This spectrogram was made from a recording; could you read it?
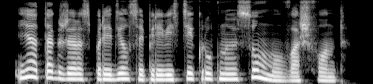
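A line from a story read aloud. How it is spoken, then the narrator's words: Calm. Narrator (Russian): говорю спокойно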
